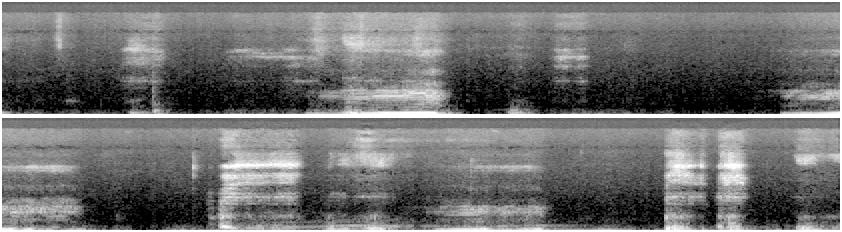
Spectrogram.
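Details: Pit bull asleep and snoring, with loud, low, grating snore breaths at irregular intervals, some drawn out for a second or more, separated by quieter breathing and short silences.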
